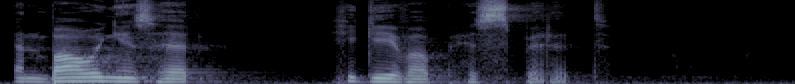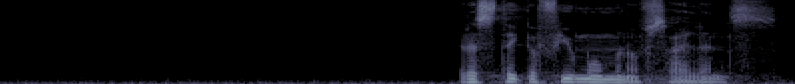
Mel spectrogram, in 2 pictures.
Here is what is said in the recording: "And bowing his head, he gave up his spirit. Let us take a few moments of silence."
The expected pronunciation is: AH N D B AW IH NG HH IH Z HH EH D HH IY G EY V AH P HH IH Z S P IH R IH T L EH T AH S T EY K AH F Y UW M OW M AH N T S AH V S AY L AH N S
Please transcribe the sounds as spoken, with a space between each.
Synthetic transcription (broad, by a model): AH N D B AW IH NG HH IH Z HH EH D HH IY G EY V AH P HH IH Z S P IH R IH T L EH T AH S T EY K AH F Y UW M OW M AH N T AH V S AY L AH N S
